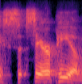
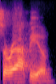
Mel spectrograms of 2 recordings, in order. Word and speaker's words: Serapeum: So it's like it's just like the Anglicanized pronunciation. Like, you know, Americans say Serapeum, and when they say it over in Egypt, it's Serapeum.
